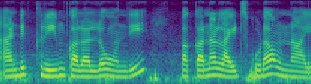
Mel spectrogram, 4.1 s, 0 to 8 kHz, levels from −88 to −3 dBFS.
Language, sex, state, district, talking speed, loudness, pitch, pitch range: Telugu, female, Telangana, Hyderabad, 130 wpm, -16 LUFS, 185 Hz, 170-200 Hz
